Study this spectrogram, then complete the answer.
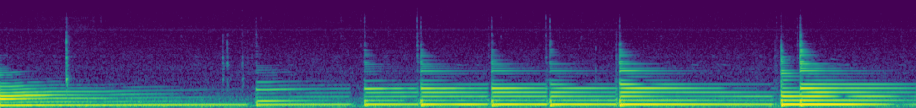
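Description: A guitar's fifth string is plucked repeatedly at the fifth fret on a single D note for tuning, each pluck ringing out and fading before the next, at a steady, unhurried pace with no talking.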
